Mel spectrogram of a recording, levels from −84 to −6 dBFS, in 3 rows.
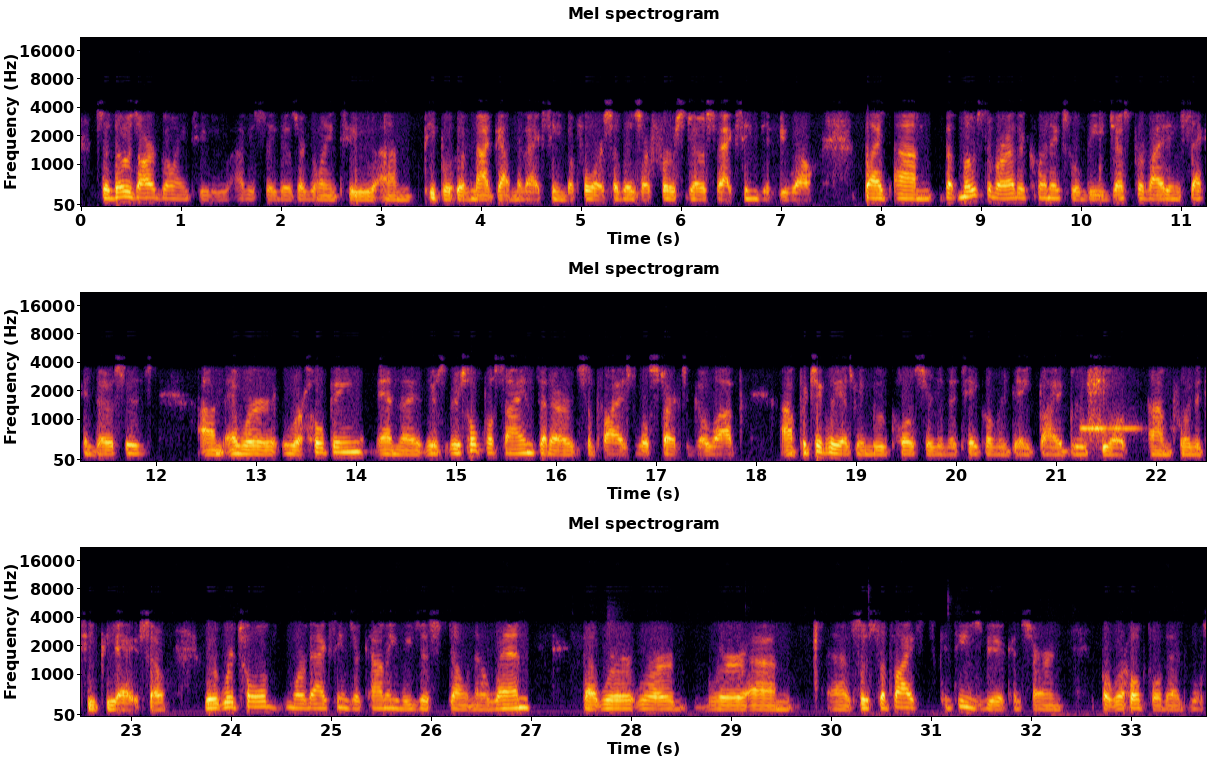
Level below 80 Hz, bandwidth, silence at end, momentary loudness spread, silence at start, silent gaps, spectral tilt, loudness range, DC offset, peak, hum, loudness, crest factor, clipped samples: -58 dBFS; 4.9 kHz; 0 s; 10 LU; 0.2 s; none; -9 dB/octave; 3 LU; under 0.1%; 0 dBFS; none; -20 LUFS; 20 dB; under 0.1%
